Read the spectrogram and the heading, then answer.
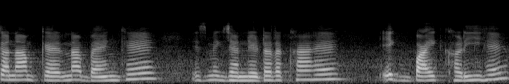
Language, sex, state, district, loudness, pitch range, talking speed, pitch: Hindi, female, Uttar Pradesh, Budaun, -20 LUFS, 190-225 Hz, 165 wpm, 200 Hz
